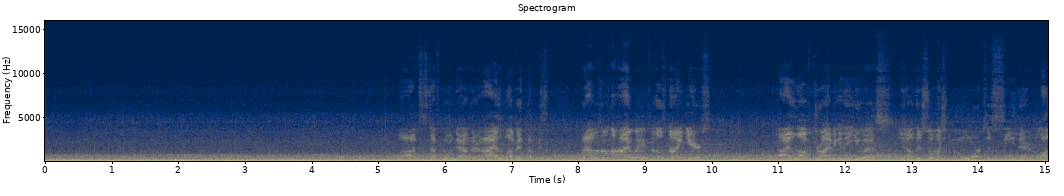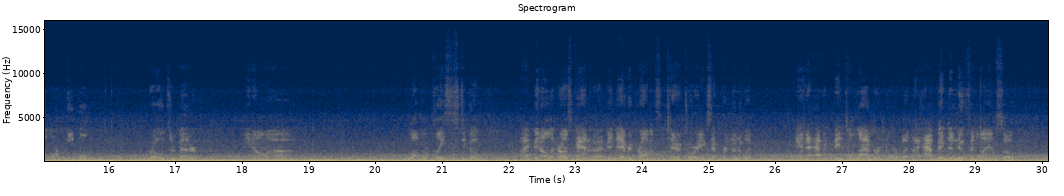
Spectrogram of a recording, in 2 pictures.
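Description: Steady low drone of a semi truck's diesel engine and road noise heard inside the cab at highway cruising speed. The drone dips briefly about eleven seconds in and changes again near the end.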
